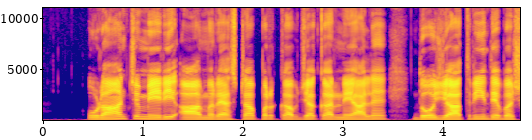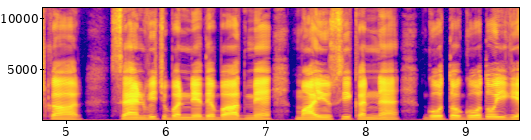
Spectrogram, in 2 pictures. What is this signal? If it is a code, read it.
Speech in Dogri. There is no code.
